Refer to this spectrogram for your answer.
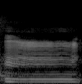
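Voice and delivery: low, soft, drawn-out hum; imitated prayer hum. Believer praying alone while others pray fervently, imitated low hum. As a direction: hum low and level to yourself.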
